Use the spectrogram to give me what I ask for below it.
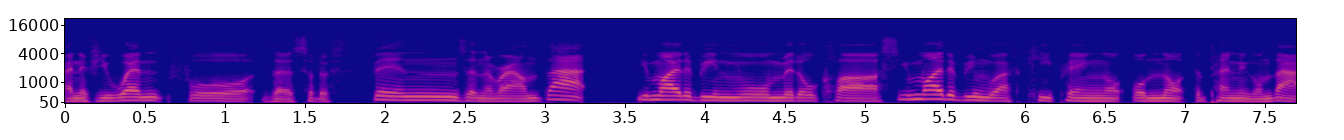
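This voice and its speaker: A man with a London accent speaks at a medium pitch against a quiet background. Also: dry, close sound with no echo. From London, England. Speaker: podcast host. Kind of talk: interview conversation. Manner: halting, many fillers.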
